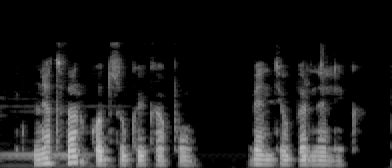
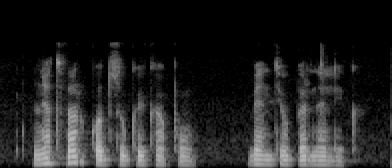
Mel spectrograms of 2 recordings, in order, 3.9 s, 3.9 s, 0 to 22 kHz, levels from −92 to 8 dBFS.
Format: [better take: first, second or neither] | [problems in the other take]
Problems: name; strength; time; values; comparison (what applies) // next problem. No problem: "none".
second | noise reduction (classical method Wiener filter)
